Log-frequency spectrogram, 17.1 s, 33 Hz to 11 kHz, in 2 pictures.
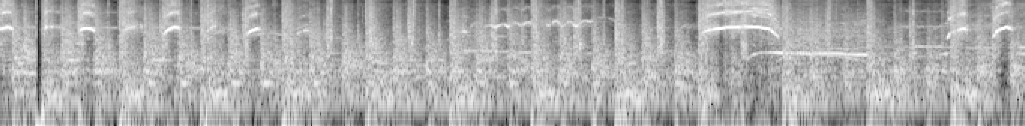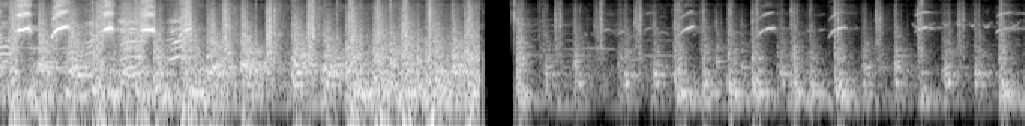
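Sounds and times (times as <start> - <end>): whistle-like chirps: 0.0 - 2.7, 3.8 - 6.6, 7.4 - 10.2, 13.6 - 17.0
frame drums beaten fast: 0.0 - 17.0.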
